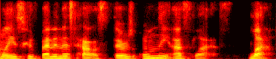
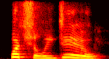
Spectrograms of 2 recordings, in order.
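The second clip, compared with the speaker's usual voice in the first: higher, understated cry of worry; heartfelt cry; 4 semitones higher than usual. A narrator's reading. Worried parent overheard at night, heartfelt cry. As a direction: plead it, a touch raised. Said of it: "the heartfelt cry of".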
